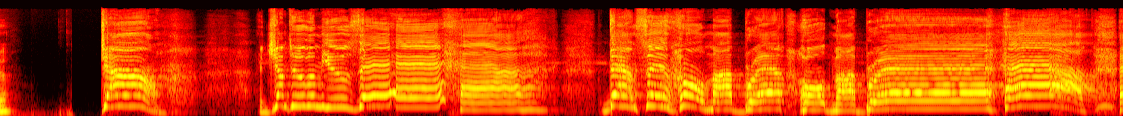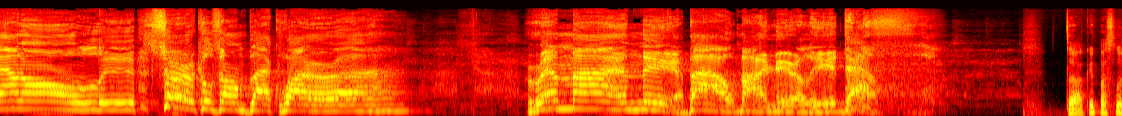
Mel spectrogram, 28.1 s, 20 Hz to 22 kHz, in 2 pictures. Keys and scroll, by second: 0.9 space, 26.6 space.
